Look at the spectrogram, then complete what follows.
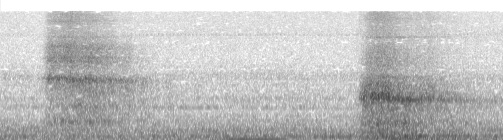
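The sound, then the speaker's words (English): Two slow, deep breaths, each a broad airy rush of air drawn in and let out, separated by a quiet pause with no talking. “Close your eyes and experience breathing in and breathing out.”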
